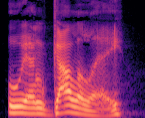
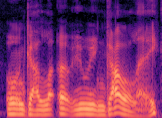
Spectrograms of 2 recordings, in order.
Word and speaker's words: Uiagalelei: How is it that we, as sports broadcasters, we can say, we figured out a way to say DJ Uiagalelei, right? Uiagalelei.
